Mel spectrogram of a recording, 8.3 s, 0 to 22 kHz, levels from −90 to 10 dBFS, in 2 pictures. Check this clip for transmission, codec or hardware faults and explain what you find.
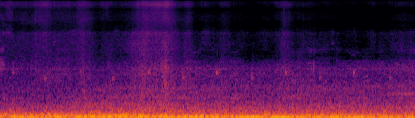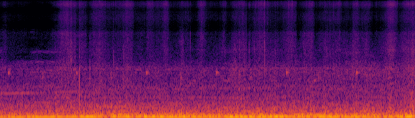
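Hard clipping occurs three times: 1.09–1.42 s and 1.97–2.83 s, about 2 dB over, then 6.46–7.46 s, about 3 dB over. Peaks exceed what a stage can pass and are cut flat, adding high harmonics heard as crackle on loud moments. Unlike gentle saturation, the edge is abrupt and brittle.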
